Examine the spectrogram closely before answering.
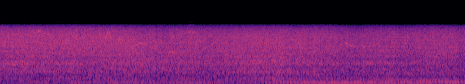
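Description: Steady hiss of storm rain on a wet street, with a motorcycle passing from about four seconds in, its engine running low and steady and becoming the loudest sound.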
